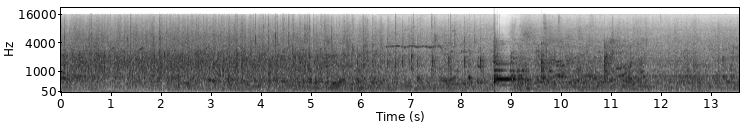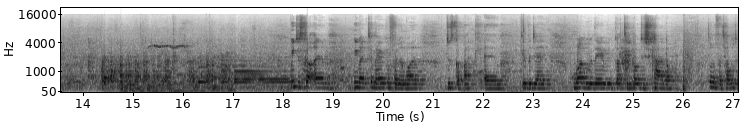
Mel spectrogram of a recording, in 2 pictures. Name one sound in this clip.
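A band plays live music with electric guitars and an upright bass.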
